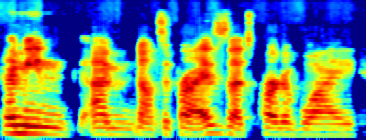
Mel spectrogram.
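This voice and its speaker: A woman's voice: lowish voice, steady tone, unhurried, dry recording, dull audio. A woman hosting an interview in a casual, informal way, relaying questions from the audience. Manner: informal, chuckles often. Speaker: host.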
